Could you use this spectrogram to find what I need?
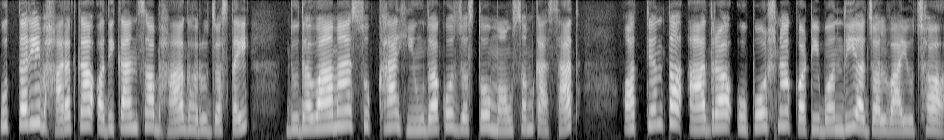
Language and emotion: Nepali, neutral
